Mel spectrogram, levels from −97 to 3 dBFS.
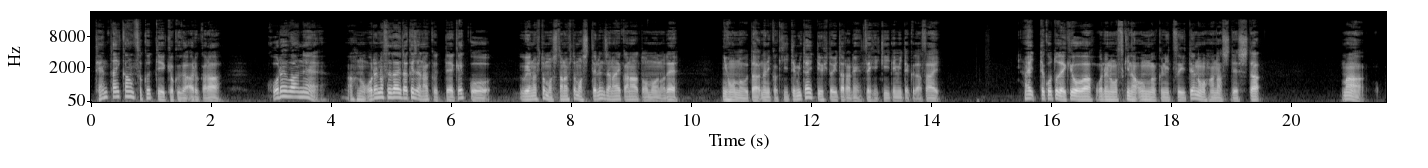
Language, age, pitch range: Japanese, 20-39, 90-135 Hz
